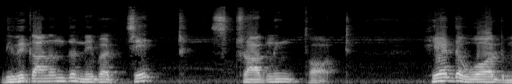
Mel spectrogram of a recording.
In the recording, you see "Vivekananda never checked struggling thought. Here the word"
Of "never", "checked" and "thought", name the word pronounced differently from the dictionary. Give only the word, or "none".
thought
